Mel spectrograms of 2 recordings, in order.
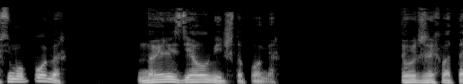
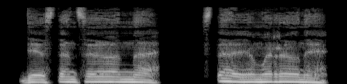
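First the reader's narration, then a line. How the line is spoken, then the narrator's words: Strained, forced out. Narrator (Russian): выдавил я из себя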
